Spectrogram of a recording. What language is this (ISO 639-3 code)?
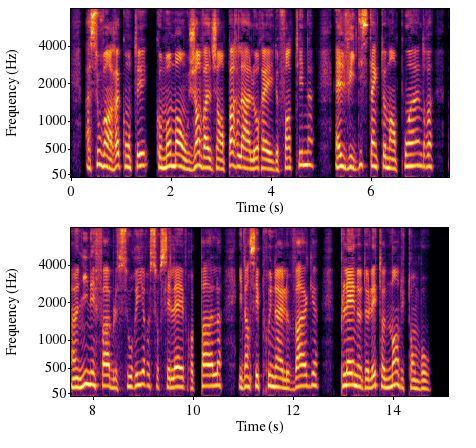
fra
